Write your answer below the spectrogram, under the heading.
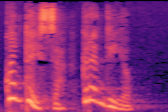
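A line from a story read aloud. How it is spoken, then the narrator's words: Sudden exclamation. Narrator (Italian): A un tratto esclamò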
